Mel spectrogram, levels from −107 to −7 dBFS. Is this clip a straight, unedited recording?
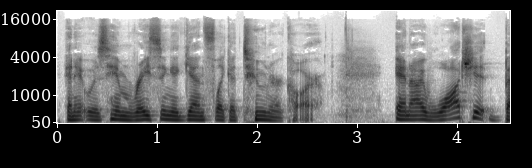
yes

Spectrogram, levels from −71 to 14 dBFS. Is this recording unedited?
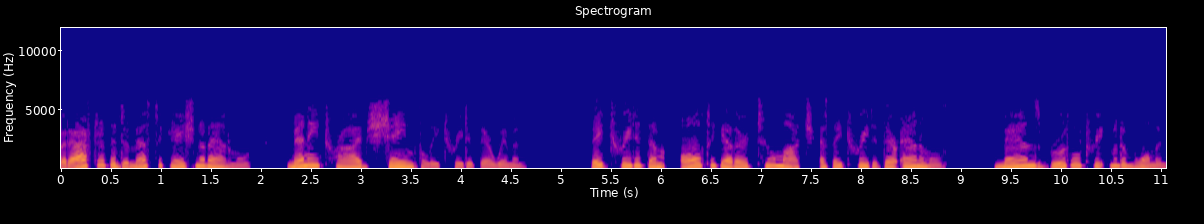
no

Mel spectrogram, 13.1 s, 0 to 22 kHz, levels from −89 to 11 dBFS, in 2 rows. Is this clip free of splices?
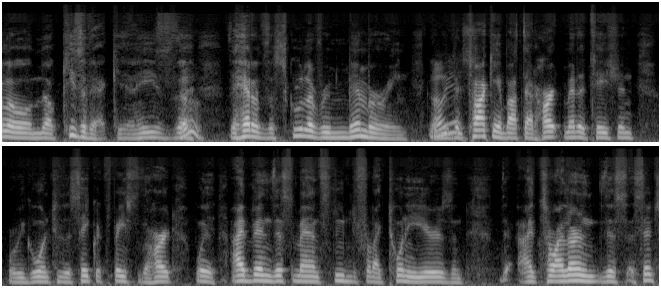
no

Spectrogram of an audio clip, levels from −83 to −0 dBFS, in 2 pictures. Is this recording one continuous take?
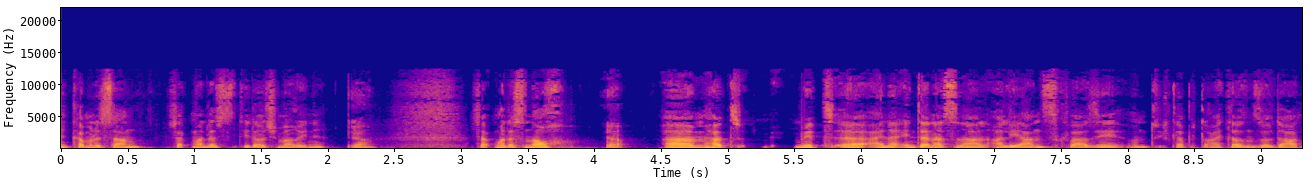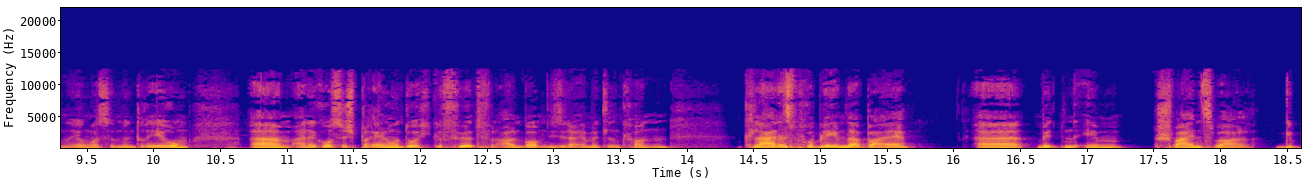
yes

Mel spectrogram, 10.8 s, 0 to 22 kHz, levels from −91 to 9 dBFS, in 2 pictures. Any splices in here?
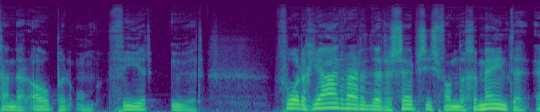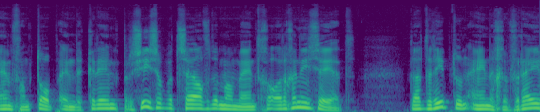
no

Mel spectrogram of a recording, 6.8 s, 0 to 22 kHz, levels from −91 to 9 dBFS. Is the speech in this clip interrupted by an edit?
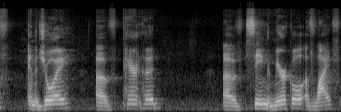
no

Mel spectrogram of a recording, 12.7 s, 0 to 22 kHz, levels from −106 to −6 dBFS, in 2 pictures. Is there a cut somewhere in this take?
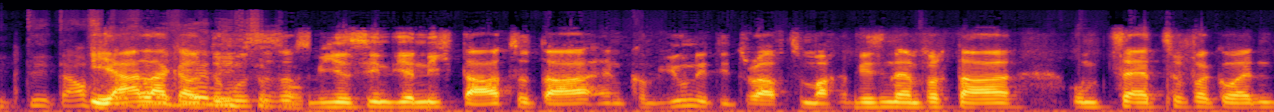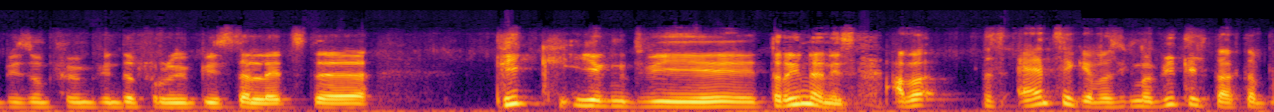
yes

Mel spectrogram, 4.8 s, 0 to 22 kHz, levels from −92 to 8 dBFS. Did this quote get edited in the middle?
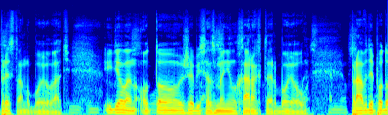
yes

